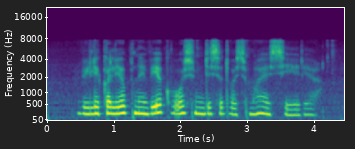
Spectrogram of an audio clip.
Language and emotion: Russian, neutral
